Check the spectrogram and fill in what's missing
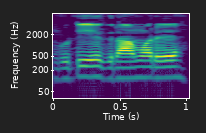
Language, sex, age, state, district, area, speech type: Odia, male, 18-30, Odisha, Nuapada, rural, spontaneous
